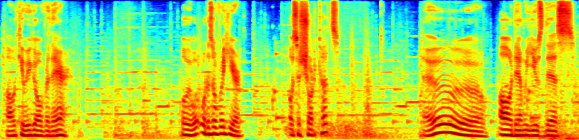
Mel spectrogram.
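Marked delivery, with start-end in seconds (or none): none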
